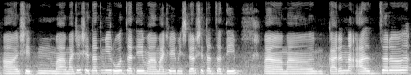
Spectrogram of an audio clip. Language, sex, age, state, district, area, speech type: Marathi, female, 18-30, Maharashtra, Thane, rural, spontaneous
